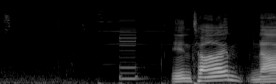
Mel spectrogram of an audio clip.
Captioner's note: timer dings; buzzer dings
